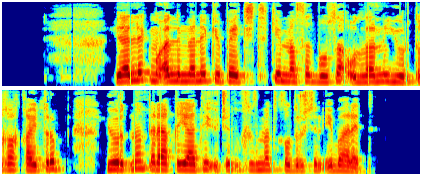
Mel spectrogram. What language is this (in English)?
Uyghur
